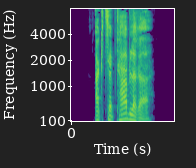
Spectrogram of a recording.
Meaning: inflection of akzeptabel: 1. strong/mixed nominative masculine singular comparative degree 2. strong genitive/dative feminine singular comparative degree 3. strong genitive plural comparative degree
- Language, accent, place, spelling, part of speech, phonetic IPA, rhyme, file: German, Germany, Berlin, akzeptablerer, adjective, [akt͡sɛpˈtaːbləʁɐ], -aːbləʁɐ, De-akzeptablerer.ogg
